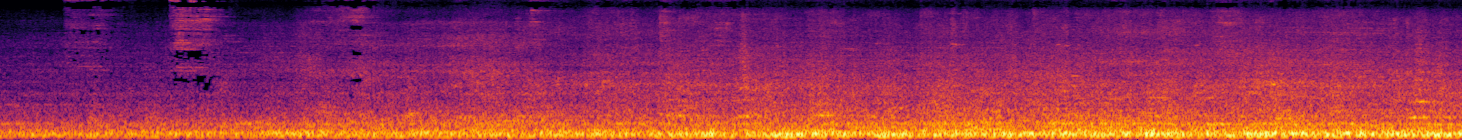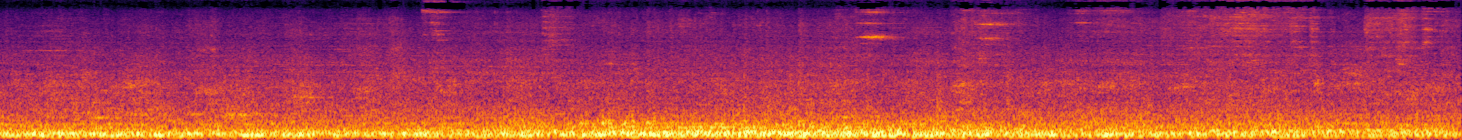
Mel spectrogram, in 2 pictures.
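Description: Double-stack intermodal container train rolling past: a steady low rumble of steel wheels on rail that grows louder, with brief high wheel squeals in the second half.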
